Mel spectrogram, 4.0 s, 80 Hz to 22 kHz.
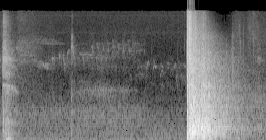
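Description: A single shot from a 12-gauge Miroku over-and-under shotgun firing a light 28-gram load, about three seconds in, with its echo dying away over about a second.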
